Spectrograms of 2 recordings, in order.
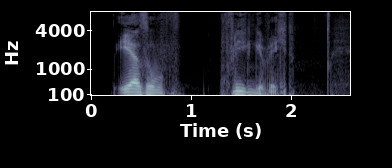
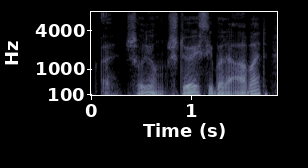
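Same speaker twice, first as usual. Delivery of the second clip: timid apology; 6 semitones lower, 10 dB quieter, faster than usual. Retold or imitated. Guest timidly addressing hotel staff.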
